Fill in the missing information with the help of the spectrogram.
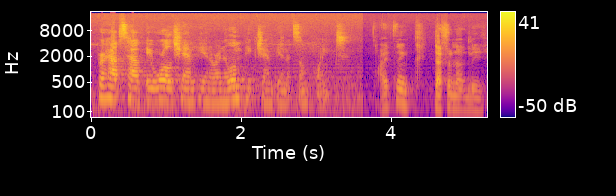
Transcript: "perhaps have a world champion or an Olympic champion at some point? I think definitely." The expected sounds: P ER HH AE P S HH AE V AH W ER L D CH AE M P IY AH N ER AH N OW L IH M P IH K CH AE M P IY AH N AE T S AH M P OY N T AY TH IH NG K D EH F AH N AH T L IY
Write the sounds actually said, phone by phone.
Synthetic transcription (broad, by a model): P ER HH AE P S HH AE V AH W ER L D CH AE M P IY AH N ER AH N OW L IH M P IH K CH AE M P IY AH N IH T S AH M P OY N T AY TH IH NG K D EH F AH N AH T L IY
